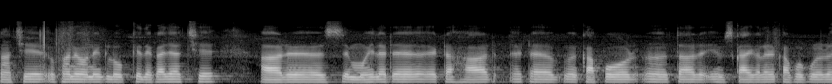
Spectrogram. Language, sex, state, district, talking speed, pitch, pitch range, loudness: Bengali, male, West Bengal, Purulia, 160 wpm, 115 Hz, 115-120 Hz, -19 LUFS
